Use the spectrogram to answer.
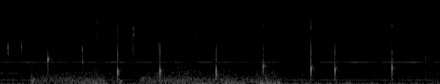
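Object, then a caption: Glazed ceramic mug. Long nails tap on the glazed outer surface of a hollow pink ceramic mug shaped like an octopus, held in the hands. A series of short, quiet clicks with a faint ringing tone around 600 Hz sits over soft low rustling. Each tap dies away almost instantly.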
